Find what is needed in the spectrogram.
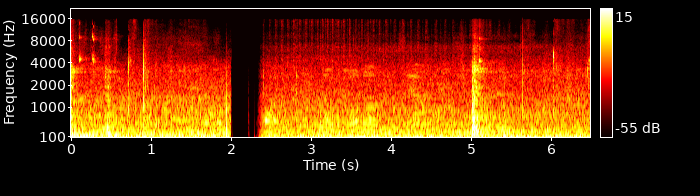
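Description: Chatter of an outdoor crowd over a constant low rumble, with sharp knocks in the first second as a BMX bike is jumped down a set of stairs. The sound cuts out briefly about two seconds in, and another single knock comes about five seconds in.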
